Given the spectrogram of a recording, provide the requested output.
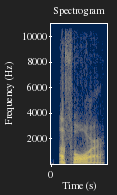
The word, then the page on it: afore: American English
